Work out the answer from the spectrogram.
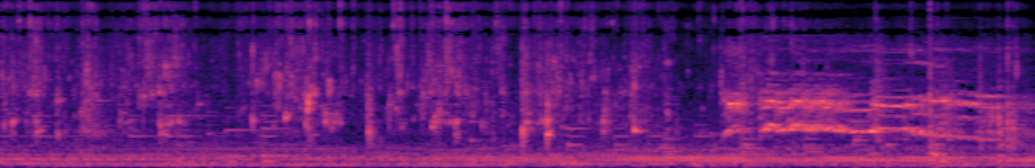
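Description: Water splashing and dripping as a wet kitten is washed by hand in a plastic basin, in quick irregular splashes. About six seconds in, a long drawn-out call starts, lasts over two seconds and falls slightly at the end.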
